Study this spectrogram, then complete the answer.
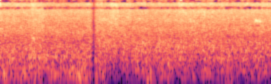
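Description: Wind and surf on a Caribbean reef shore, a broad steady rush of waves and gusting air buffeting the microphone, faint and unbroken with no voices.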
